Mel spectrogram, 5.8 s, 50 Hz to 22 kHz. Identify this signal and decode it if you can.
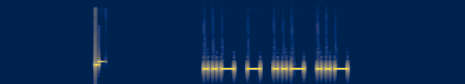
Morse code, heard as a keyed tone, about 22 wpm, 700 Hz. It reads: UTUU
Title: Four Challenging Letter-Number Combinations 22wpm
